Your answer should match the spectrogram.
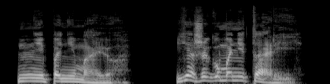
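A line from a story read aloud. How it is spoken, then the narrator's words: Sighed. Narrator (Russian): вздохнула Лидка, выпускница педагогического института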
